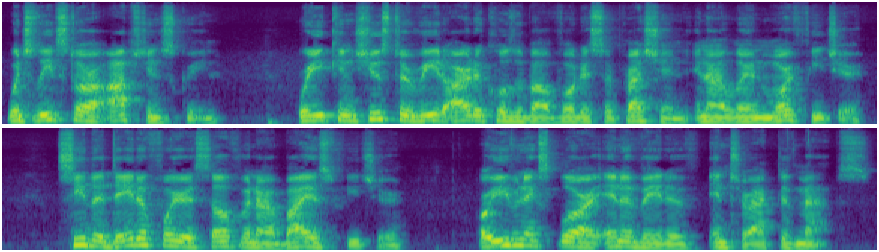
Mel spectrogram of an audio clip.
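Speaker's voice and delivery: loud, projected product demo; startup pitch. Acted. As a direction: sell it to the judges.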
